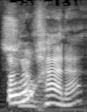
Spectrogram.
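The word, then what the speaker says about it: Xiojana: Xiomara, eh, tú eres la eh, dueña junto a tu esposo de Finca Siojana. – Ciojana se escribe como el comienzo de tu nombre, Xiomara, X-I-O-J-A-N, Finca Siojana, que es un proyecto agrícola dedicado al café en el municipio de Las Marías.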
